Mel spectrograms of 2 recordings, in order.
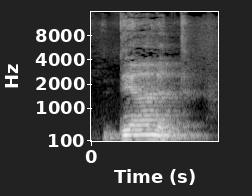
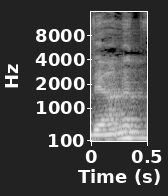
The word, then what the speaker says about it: دیانت: توجہ چاہیں گے۔ قلم، دیانت، لفظ دیانت میں دال کے نیچے زیر ہے۔ کچھ لوگ اس زیر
